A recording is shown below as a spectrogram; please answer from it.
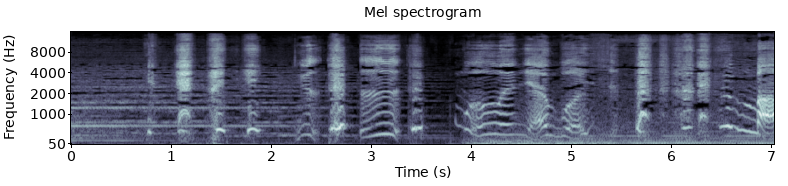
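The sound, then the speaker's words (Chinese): A child cries sadly, with a run of short, wavering sobs and whimpers that rise and fall in pitch, broken by brief breaths and growing more drawn-out toward the end. “可是他一想到莫问年博士、麻花大爷他们都被僵尸抓走了，又伤心的哭了起来。”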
